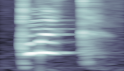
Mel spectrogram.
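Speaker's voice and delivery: high bright camera click. Acted. Reader makes the camera's click sound. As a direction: chirp the click like a tiny shutter.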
